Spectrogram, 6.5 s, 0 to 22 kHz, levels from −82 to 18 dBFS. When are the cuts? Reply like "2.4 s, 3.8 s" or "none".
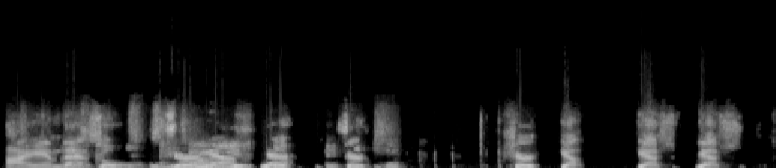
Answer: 1.3 s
